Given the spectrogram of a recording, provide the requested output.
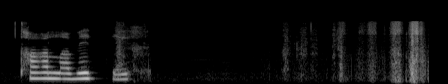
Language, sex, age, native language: Icelandic, female, 9, Icelandic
